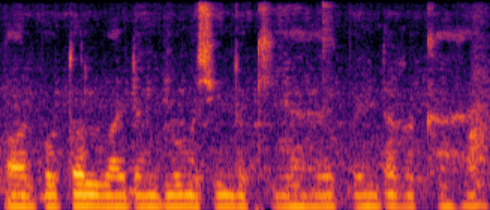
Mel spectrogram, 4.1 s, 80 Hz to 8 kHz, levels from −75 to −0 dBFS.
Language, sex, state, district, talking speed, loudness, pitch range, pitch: Hindi, male, Bihar, West Champaran, 175 wpm, -18 LUFS, 110-115 Hz, 115 Hz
